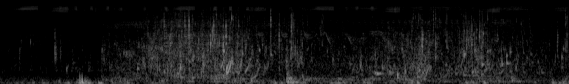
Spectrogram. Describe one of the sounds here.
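A paddle splashes and drips in calm water.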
